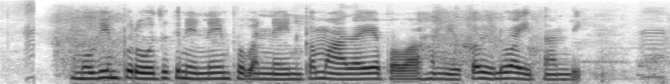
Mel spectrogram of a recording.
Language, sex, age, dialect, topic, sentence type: Telugu, female, 51-55, Telangana, banking, statement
